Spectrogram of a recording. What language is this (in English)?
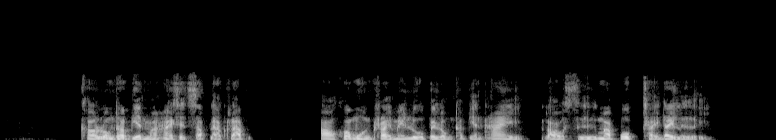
Thai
